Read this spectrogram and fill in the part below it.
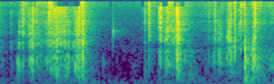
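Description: Scissors cutting through waxed paper produce a quick series of close, crisp snipping and crinkling sounds with a brief pause partway through, quiet and with no talk.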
